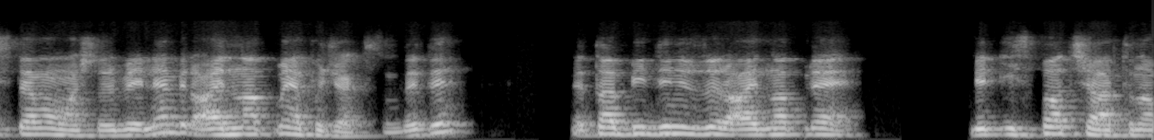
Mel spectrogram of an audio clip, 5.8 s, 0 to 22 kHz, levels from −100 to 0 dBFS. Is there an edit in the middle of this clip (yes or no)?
yes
